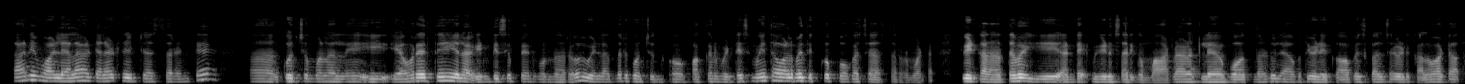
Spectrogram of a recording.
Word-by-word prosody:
కానీ 185 +5 +1
వాళ్ళెలా 155 +1 +3
అంటే, 165 - -5
ఎలా 150 - 0
ట్రీట్ 155 -1 +1
చేస్తారంటే, 135 - -8 0.5
ఆహ్, 135 -2 -5
కొంచెం 145 0 +2
మనల్ని 130 -1 -5 0.2
ఈ - - -1 0.3
ఎవరైతే 160 +5 +5
ఇలా 145 -3 +5
ఇన్‌డిసిప్లీన్‌గున్నారో 125 -2 -6
వీళ్ళందరూ 130 +1 -3
కొంచెం 130 -2 -5 0.2
ఓ - - -3 0.2
పక్కన 120 +3 -7
పెట్టేసి, 135 +4 -4
మిగతా 170 +2 +2
వాళ్ళ 160 -1 +7
మీదెక్కువ 155 -1 +3
ఫోకస్ 130 -1 -5
చేస్తారనమాట. 105 -2 -10 0.4
వీడికదర్థమయ్యి 130 0 +6 0.2
అంటే 115 +2 -2 0.2
వీడు 120 0 +1
సరిగ్గా 110 -1 -4
మాట్లాడట్లేకబోతనాడు. 120 +2 -1
లేపోతే, 120 0 -8
వీడికి 115 -2 -2
ఆఫీస్ 120 +1 -6
కల్చర్ 120 0 -3
వీడికలవాట 115 +2 -4
125 Hz, 135 wpm, -27 LUFS, 120-145 Hz, 0.5 s, వాళ్ళ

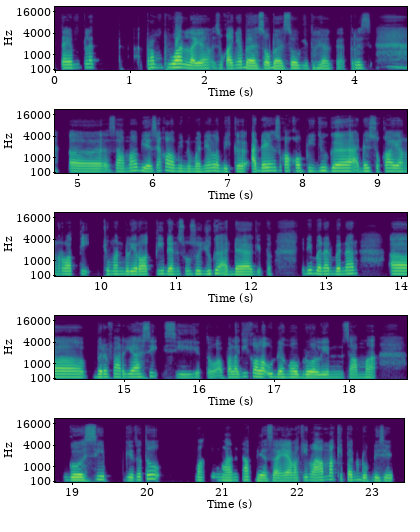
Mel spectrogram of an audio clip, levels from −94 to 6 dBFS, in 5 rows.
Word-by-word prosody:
template, 200 +3 -1 0.7
perempuan 210 +1 +5
lah 165 - +7
ya 165 +1 +5 0.2
sukanya 185 +1 0
bakso-bakso 165 0 +3
gitu 155 +2 -10
ya 165 -3 -2
Kak. - - -14
Terus, 175 +1 -6 0.7
eee, 160 -2 0
sama 170 +2 -4
biasanya 180 0 0
kalau 200 -4 +2
minumannya 160 +1 -3
lebih 165 -1 -5
ke 165 - +1
ada 175 +4 +1
yang 200 +1 +1
suka 190 -2 0
kopi 185 0 -3
juga, 185 -1 +3
ada 180 - -1
suka 180 0 -1
yang 175 0 0
roti, 175 0 -3 0.2
cuman 180 -1 -4
beli 175 0 +3
roti 170 +3 0
dan 170 0 +2
susu 180 +1 -4
juga 190 +3 0
ada 160 0 +3
gitu. - - -13 0.4
Jadi 205 - -3
benar-benar, 185 0 +1 0.4
eee, 180 -1 +4 0.2
bervariasi 185 +2 0
sih 165 -1 -9
gitu, - - -8
apalagi 170 +3 -2
kalau 195 -3 +3
udah 180 -1 +3
ngobrolin 165 -1 +2
sama 160 -1 -5 0.5
gosip 175 +4 +2 0.2
gitu 170 +2 -2
tuh 250 +1 +3 0.6
makin 175 0 -6
mantap 175 +3 -1
biasanya, 155 0 +1
makin 175 +2 -5
lama 175 +6 +2
kita 180 -3 -2
duduk 160 -5 -3
di - - +2
sit 155 -2 -3
175 Hz, 145 wpm, -21 LUFS, 165-185 Hz, 0.7 s, lah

